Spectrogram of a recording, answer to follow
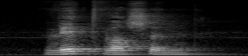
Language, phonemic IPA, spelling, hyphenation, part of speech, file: Dutch, /ˈʋɪtˌʋɑ.sə(n)/, witwassen, wit‧was‧sen, verb, Nl-witwassen.ogg
- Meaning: 1. to wash up, clean especially with a whitening agent 2. to launder (money); to guise (something illegal) as legal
